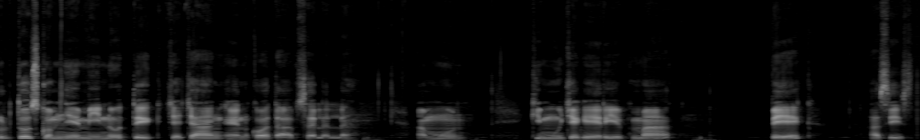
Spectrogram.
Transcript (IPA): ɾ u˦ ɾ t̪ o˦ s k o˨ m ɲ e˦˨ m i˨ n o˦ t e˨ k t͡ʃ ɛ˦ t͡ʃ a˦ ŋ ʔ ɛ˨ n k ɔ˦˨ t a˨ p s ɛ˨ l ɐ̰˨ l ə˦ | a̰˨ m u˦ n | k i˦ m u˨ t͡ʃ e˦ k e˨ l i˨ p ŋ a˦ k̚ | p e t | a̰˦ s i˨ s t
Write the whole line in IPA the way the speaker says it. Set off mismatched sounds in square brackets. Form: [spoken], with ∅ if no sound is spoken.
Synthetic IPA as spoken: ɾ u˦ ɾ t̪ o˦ s k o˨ m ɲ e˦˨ m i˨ n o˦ t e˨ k t͡ʃ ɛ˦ t͡ʃ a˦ ŋ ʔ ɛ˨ n k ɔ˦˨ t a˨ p s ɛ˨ l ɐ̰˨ l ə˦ | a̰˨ m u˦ n | k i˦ m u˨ t͡ʃ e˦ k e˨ [ɾ] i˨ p [m] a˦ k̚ | p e [k] | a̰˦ s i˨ s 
